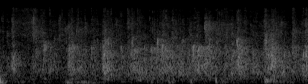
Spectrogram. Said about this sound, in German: Lass uns einen herzlichen Applaus geben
